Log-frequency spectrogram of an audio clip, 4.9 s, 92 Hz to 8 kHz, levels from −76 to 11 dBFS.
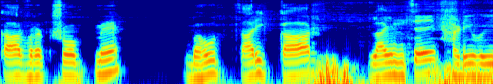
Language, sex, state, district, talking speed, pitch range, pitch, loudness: Hindi, male, Uttar Pradesh, Saharanpur, 120 wpm, 135-155 Hz, 145 Hz, -14 LUFS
